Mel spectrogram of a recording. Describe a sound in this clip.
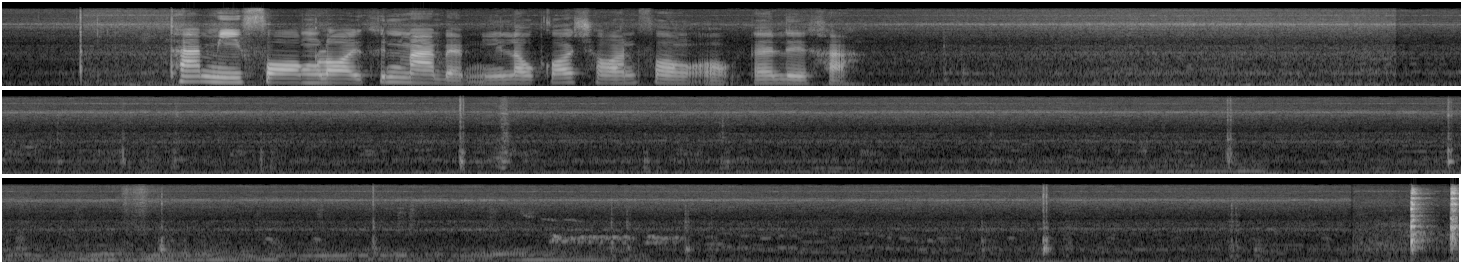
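A pot of stew bubbles and simmers.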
